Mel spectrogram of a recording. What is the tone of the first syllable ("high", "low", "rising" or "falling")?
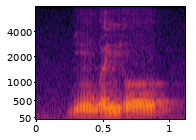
low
